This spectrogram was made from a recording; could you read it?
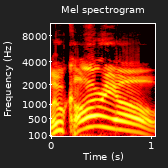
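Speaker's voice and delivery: big, loud announcer-style delivery. Calling out the name Lucario, doing a Brawl announcer voice. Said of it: "my best impression of the Brawl announcer".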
